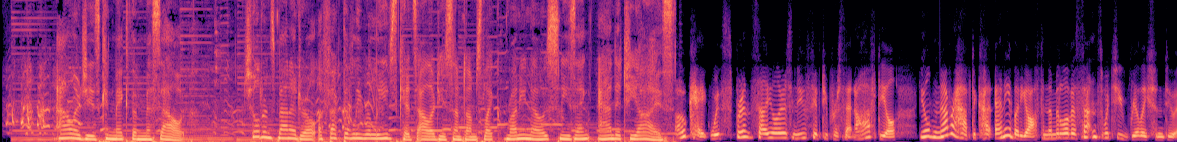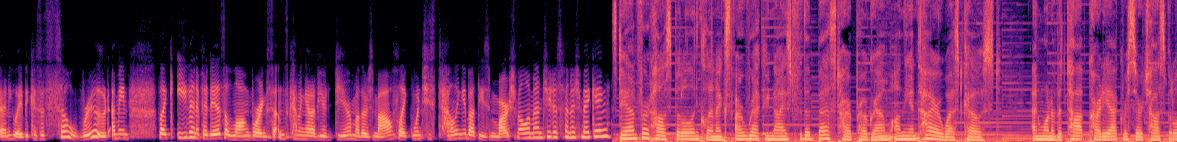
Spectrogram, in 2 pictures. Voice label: Commercial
